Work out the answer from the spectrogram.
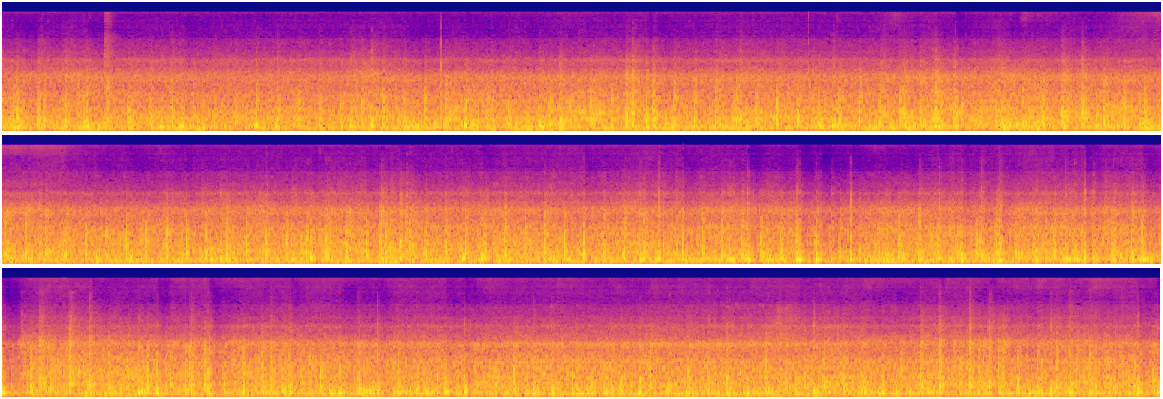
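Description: Passenger train coach running along the track, heard at an open barred window: a steady, loud rush of wheel-on-rail noise with rattling.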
